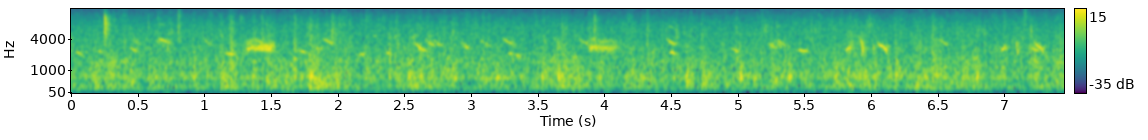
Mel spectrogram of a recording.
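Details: Just-hatched guinea fowl keets exploring under a heat lamp indoors during a rainstorm; repeated bright, high chirps and quick peeps from several chicks scatter across the recording, set against a continuous wash of rain.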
